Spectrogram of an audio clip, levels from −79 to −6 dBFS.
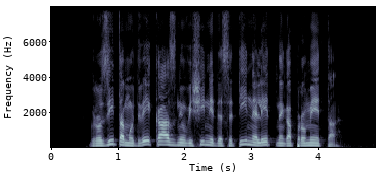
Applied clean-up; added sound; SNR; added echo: none; none; none; none.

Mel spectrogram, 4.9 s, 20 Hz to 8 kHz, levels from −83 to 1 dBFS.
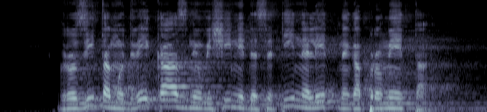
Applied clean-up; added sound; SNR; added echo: none; none; none; reverberation time 1.5 s.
